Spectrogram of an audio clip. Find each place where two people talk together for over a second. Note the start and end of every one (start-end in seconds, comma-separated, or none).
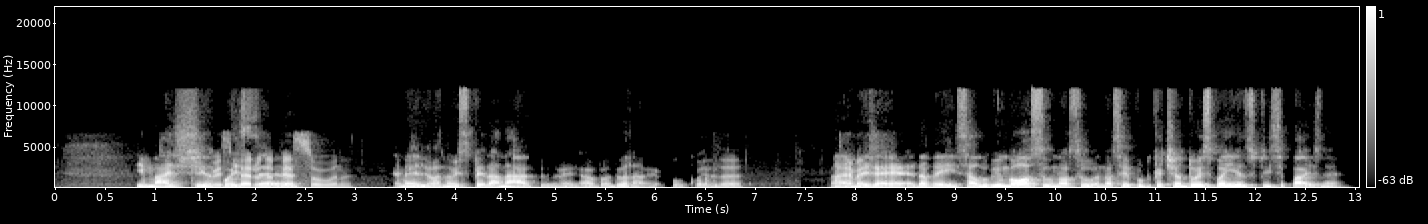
1.0-2.5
